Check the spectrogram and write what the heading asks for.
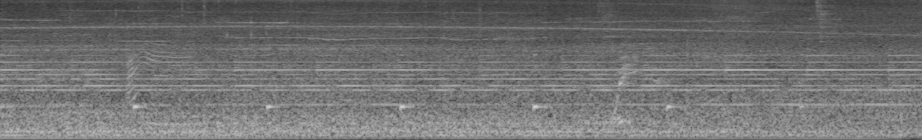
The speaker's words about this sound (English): Wait. Oh, here goes the train. This is the Pacific Coastliner.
